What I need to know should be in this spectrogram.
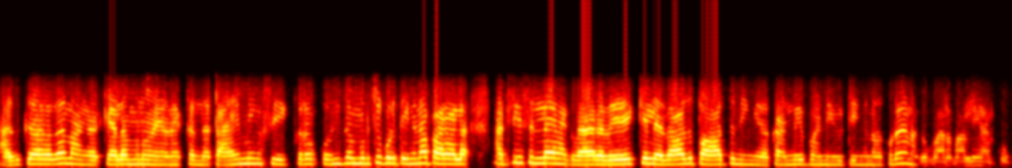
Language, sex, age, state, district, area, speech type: Tamil, female, 60+, Tamil Nadu, Cuddalore, rural, conversation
